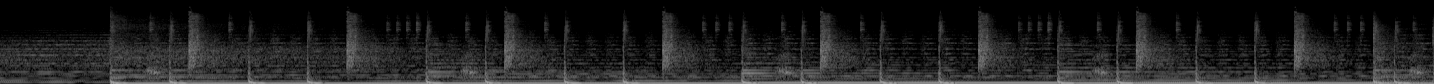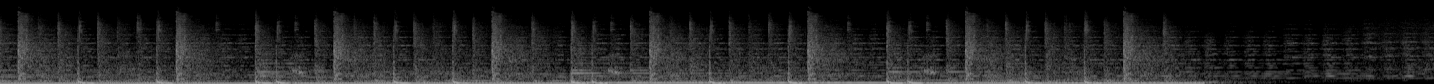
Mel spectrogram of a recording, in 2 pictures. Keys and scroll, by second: 27.0 ctrl+j.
